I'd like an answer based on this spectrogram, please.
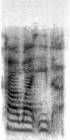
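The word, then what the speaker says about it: Kawaida: kawaiida a swahili word meaning tradition or reason pronounced kawaiida oh so i didn't say it right okay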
